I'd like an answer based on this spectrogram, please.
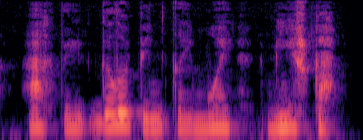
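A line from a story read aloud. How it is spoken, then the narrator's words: Tender whisper. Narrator (Russian): Кристофер Робин ласково прошептал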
